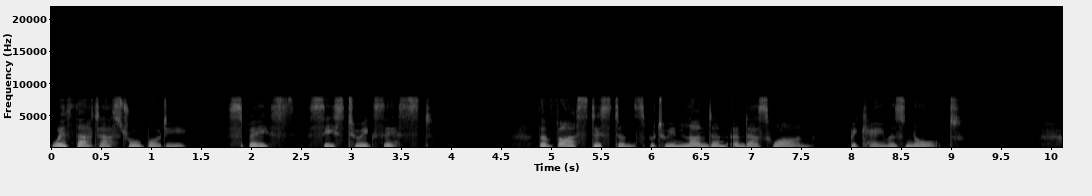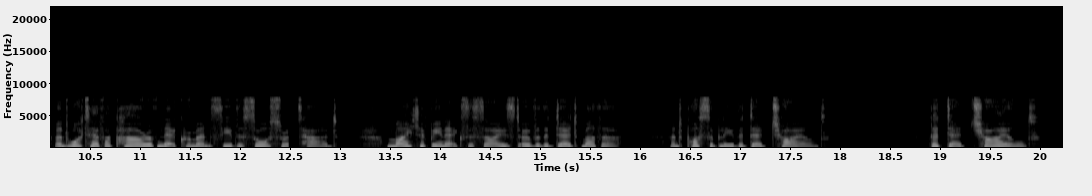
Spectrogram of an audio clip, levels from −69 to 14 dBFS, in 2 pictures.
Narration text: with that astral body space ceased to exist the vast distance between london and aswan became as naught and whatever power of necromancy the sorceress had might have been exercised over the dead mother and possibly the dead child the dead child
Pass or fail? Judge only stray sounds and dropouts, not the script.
fail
